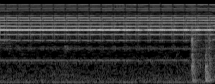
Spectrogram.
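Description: Rapid high-pitched electronic beeping repeats continuously, thin and steady, from a DJI F450 drone's speed controllers during calibration, ending with a short clatter.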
